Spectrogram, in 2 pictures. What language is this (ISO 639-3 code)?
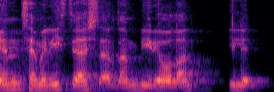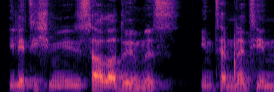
tur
